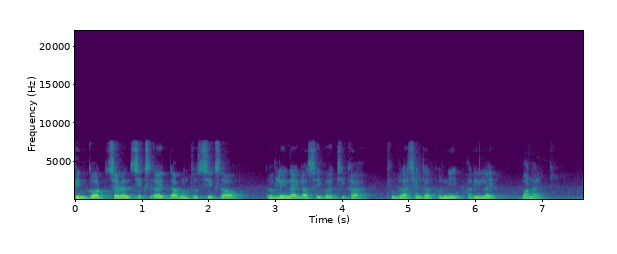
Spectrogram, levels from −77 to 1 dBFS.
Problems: constant background noise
